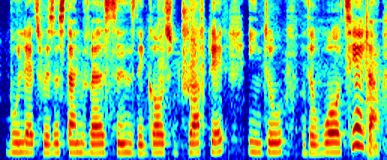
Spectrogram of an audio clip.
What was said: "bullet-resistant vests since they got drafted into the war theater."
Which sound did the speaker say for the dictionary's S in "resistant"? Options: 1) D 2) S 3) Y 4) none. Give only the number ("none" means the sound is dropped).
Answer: 2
